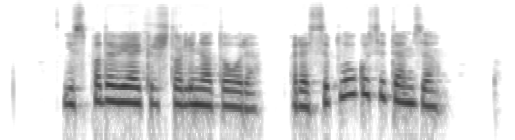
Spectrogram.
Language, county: Lithuanian, Vilnius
